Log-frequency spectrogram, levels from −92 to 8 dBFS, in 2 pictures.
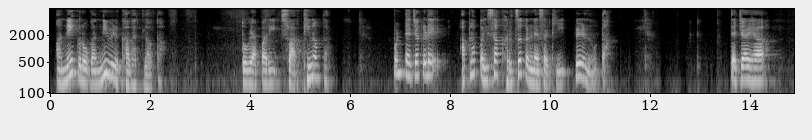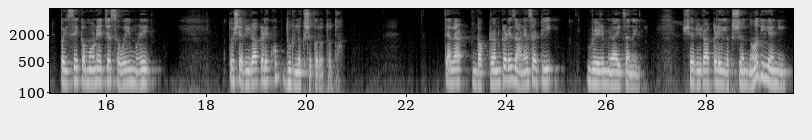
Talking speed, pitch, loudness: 75 wpm, 150 Hz, -19 LUFS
